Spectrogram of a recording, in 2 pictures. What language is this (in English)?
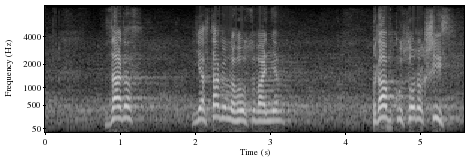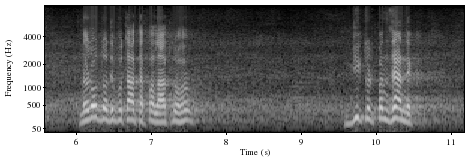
Ukrainian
